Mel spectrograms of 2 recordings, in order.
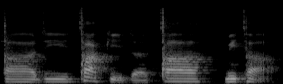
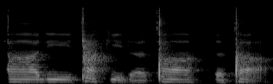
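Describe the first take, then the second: First: Measured chant, "ta" held before a quick "mi ta"; correct rhythm. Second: Chanted syllables with "ta, da, ta" in a lopsided lilt; six-eight feel. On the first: Teacher correcting the crushed ending, rhythm chanted correctly. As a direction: keep "ta mi ta" uncrushed, first "ta" given full length. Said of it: "But that's not correct". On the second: Teacher showing the incorrect reading, ending in six-eight feel. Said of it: "you subconsciously think six eight rhythm". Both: Shown as a demonstration.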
